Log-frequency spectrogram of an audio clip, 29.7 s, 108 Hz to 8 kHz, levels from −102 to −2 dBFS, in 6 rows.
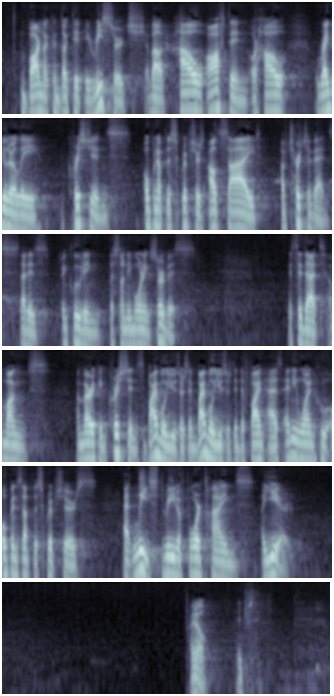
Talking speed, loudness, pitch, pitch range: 115 wpm, -27 LUFS, 110 Hz, 100-120 Hz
